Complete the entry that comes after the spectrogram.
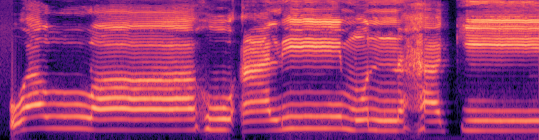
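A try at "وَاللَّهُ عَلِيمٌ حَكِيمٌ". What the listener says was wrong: Tapi lamnya tetap dua harokat, jangan kepanjangan. Lam pada lafaz Allahnya tetap dua harokat. Wallahu alimun hakim.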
